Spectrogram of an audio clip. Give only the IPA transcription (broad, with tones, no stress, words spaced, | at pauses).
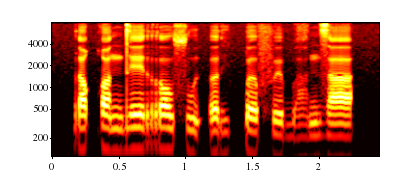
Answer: ɾə˦qʷə˦ nde˦ rɔ˦sʷɨ˨ʔə˦ɾi̤˦ k͡pə˦fʏ˨ba̤˦nza˦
